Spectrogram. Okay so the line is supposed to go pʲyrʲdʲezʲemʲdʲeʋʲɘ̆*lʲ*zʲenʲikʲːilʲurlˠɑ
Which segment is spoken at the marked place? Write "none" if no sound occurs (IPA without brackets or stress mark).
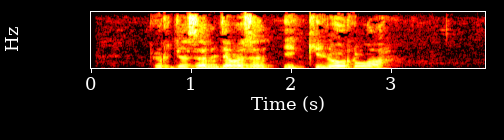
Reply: none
